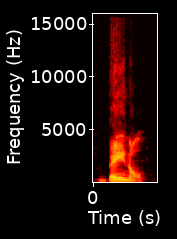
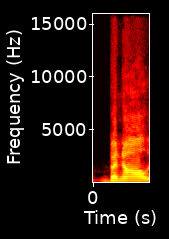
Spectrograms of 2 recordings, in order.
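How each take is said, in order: First: Banal stressed up front, "BAY-nul"; mispronounced banal. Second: Banal stressed on the second syllable, "buh-NAHL"; common pronunciation of banal. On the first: Retold or imitated. Retelling an embarrassing misreading, Banal as BAY-nul. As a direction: say Banal to rhyme with anal. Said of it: "I was like". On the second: Shown as a demonstration. Showing how most people say it, banal as buh-NAHL. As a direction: say banal with a long AH at the end. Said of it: "is how a lot of people pronounce it".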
